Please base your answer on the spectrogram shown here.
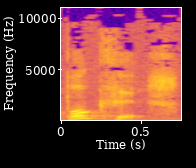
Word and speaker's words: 僕: 好，这个仆人的仆哈，在日语中读作一个僕。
